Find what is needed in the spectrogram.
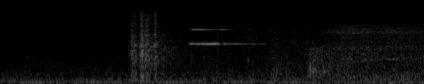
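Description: A camera shutter click, then a short high electronic beep a moment later, typical of a studio strobe signalling that it has recycled after firing; otherwise near silence.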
